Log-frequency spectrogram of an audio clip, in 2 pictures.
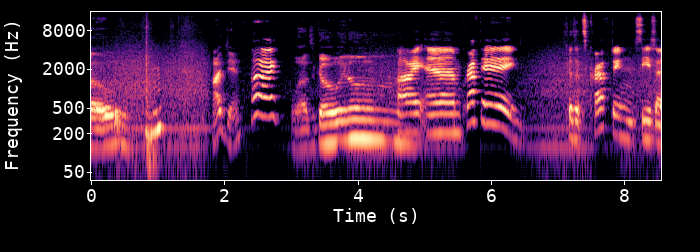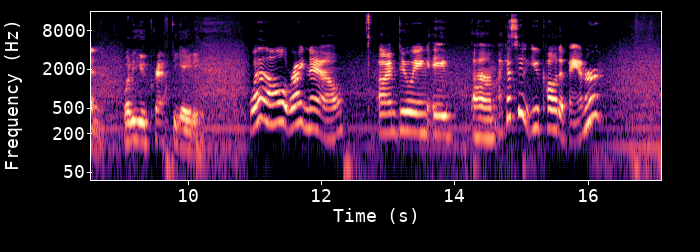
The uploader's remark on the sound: We were sitting around the table after dinner. The sound is crappy but that's how we roll with 1/2 a dozen fans running.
